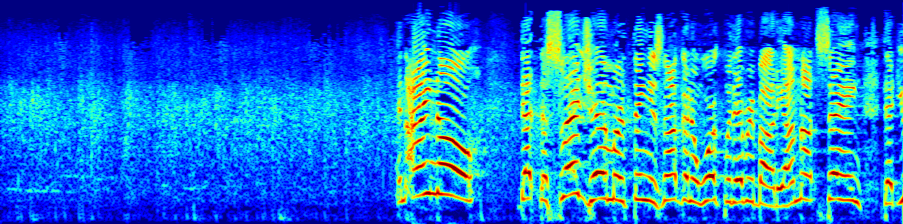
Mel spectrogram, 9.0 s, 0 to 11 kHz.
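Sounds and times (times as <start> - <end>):
audience clapping: 0.0 - 6.5
speech: 4.0 - 9.0.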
